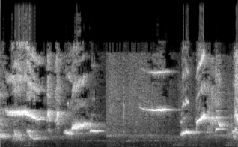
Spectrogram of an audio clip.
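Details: Song of the white-rumped shama: high, clear whistled notes and slurred phrases, separated by a short pause, then resuming with bright rising whistles.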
